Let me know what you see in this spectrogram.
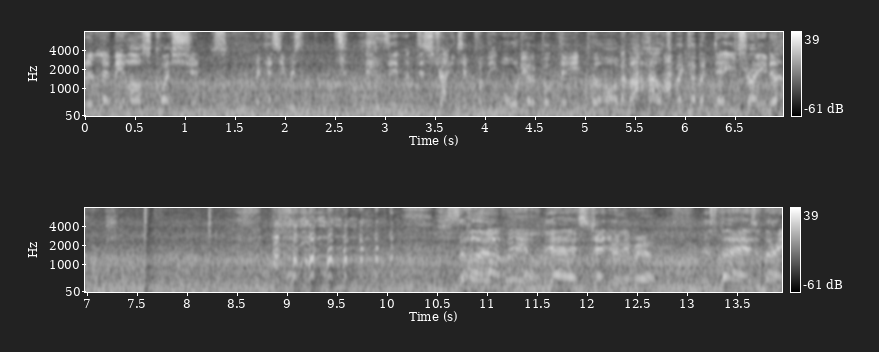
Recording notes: Drove from London to the Machynlleth Comedy Festival in North Wales. This is a collection of recordings from that road trip.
